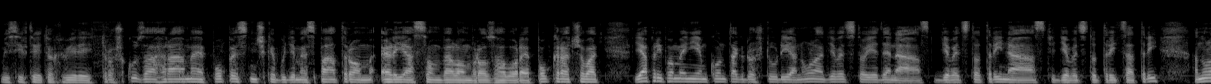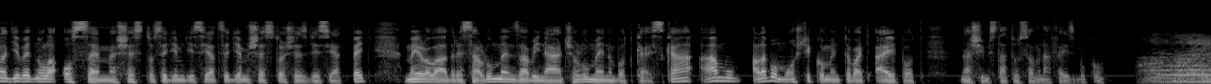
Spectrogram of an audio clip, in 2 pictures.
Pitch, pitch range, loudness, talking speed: 110 Hz, 100-120 Hz, -30 LUFS, 105 wpm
